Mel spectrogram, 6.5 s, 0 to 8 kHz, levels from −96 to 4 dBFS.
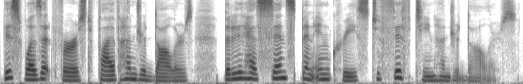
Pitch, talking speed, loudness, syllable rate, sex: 165 Hz, 155 wpm, -24 LUFS, 4.2 syllables/s, female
